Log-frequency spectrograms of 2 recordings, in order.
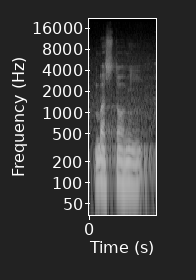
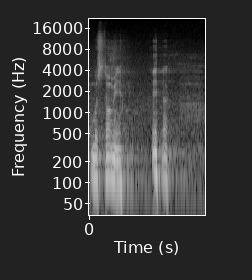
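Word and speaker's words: بسطامي: Wafa ulini amin waqad qasada Abu Yazid al Bastomi. Ya, dalam sirajut tholibin dibilangin bacanya bifathil ba bastomi. Tapi umumnya kita bustomi.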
